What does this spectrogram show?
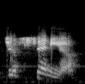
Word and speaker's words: Jessinia: It say, y'all call me, but it's pronounced. Oh, what is it? My name is Jessinia, which means she who watches.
